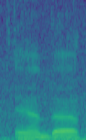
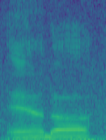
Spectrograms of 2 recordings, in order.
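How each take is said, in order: Both takes have the same delivery.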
